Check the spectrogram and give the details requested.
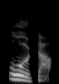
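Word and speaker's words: Horta: नाउ the second architect is Victor ओटा। Right? H silent रहेगा। तो आपको ओटा ही पढ़ेंगे इनको।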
